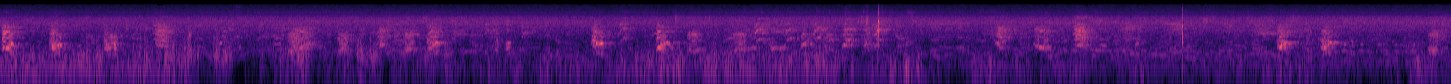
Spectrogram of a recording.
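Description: Dogs barking repeatedly in short, sharp barks, some in quick clusters, over background voices.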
